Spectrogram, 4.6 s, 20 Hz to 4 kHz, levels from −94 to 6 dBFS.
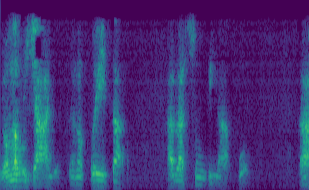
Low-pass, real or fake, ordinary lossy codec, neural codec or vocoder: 3.6 kHz; fake; MP3, 24 kbps; codec, 24 kHz, 0.9 kbps, WavTokenizer, medium music audio release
